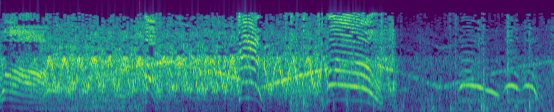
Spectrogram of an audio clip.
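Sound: police car sirens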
